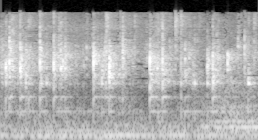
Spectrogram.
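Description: Two bay leaves sizzling in hot oil with mustard seeds and cumin for a spicy dry mutton dish, a steady close crackle and spit that surges in repeated waves with no voices.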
